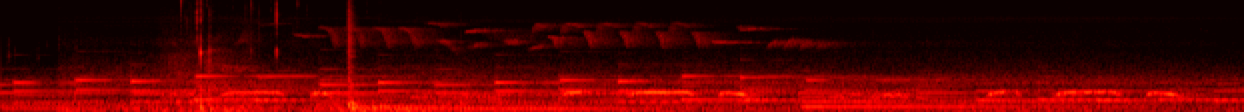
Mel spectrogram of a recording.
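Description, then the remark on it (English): A wood pigeon coos in a steady, rhythmic series of soft, low phrases, while smaller birds chirp and twitter more faintly in the background. “There's the wood pigeon.”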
